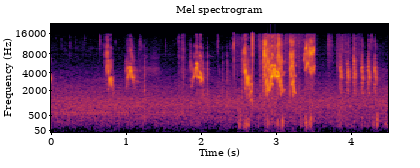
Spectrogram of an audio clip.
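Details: A flock of sparrows, among them one with a yellow beak, recorded 5 February 2018, with scattered high chips building to a dense, overlapping chatter near the third second, then quick repeated notes.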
